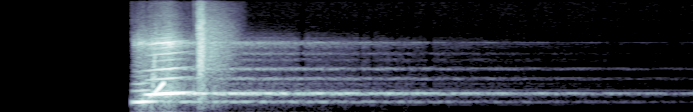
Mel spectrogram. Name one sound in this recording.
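A short bright chime rings out and slowly fades.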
